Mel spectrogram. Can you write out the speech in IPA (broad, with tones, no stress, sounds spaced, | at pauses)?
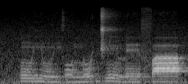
ũ˧ j ũ˨ j o˨ n o˨˦ d͡ʒ ĩ˦˨ l e˧ f a˦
